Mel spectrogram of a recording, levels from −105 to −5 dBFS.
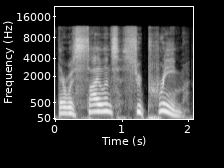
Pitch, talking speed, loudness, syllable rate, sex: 180 Hz, 115 wpm, -17 LUFS, 4.7 syllables/s, male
